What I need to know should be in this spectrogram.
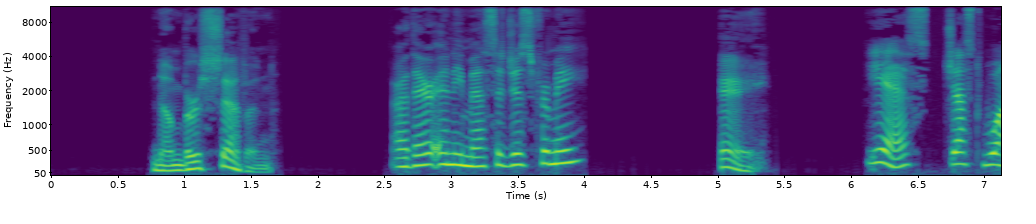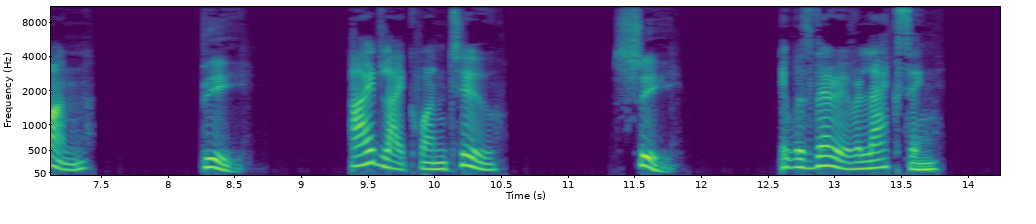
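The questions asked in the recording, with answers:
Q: Are there any messages for me?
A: A: Yes, just one.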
